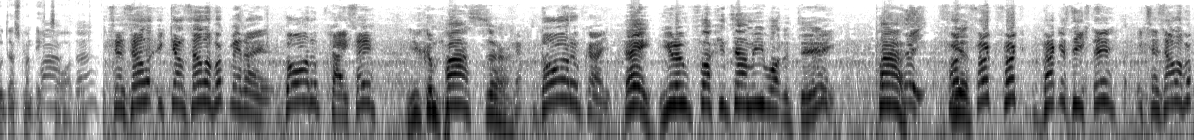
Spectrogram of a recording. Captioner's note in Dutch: Gesprek in het Nederlands / Engels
